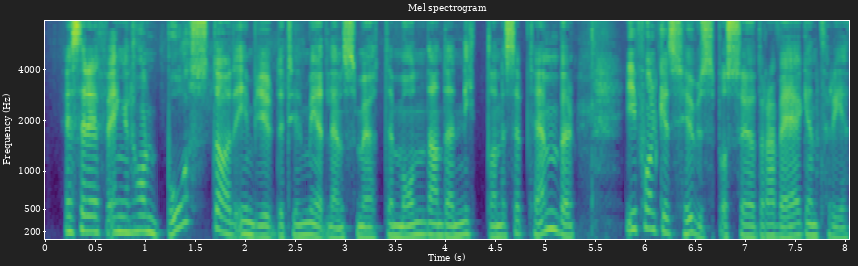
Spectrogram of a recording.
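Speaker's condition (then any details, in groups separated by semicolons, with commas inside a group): No condition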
